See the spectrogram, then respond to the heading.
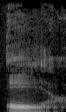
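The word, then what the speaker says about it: אור: read it in English our but you pronounces pronounce it or as light so that is the third aspect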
